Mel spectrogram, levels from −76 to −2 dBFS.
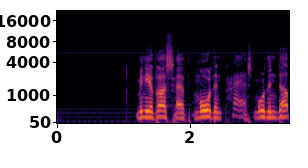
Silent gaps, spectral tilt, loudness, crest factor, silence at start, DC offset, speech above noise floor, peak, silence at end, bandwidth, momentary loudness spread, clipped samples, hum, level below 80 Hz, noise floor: none; -6.5 dB/octave; -29 LUFS; 16 dB; 1.2 s; under 0.1%; 35 dB; -14 dBFS; 0 s; 14.5 kHz; 13 LU; under 0.1%; 60 Hz at -55 dBFS; -58 dBFS; -63 dBFS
